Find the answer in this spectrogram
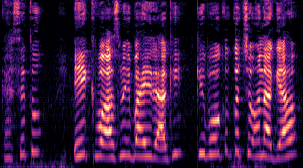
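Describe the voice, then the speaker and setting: Woman doing a bossy fatherly old-ish dad, theatrical, highish voice, cartoon family drama. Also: a little fast, fairly bright tone, a little hiss or hum. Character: scheming but kindly middle-aged father-in-law. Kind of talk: animated family drama voice acting.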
